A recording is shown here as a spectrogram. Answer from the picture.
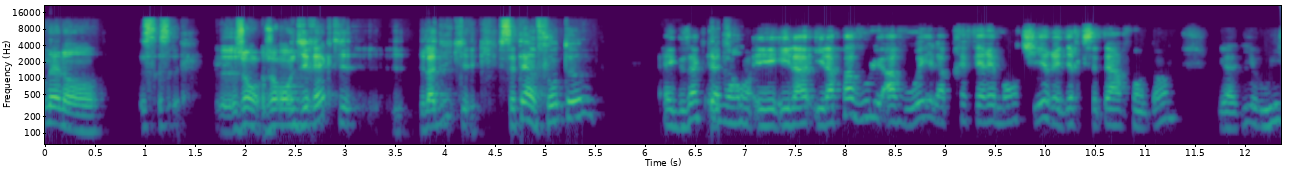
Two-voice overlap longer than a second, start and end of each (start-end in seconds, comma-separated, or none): none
